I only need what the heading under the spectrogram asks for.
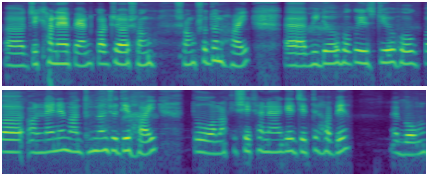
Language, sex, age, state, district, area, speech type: Bengali, female, 18-30, West Bengal, Murshidabad, urban, spontaneous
